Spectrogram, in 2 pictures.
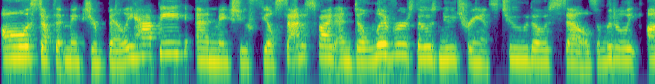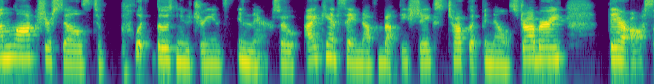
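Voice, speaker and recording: A woman speaks at a fairly quick pace with hardly any pauses, her fairly high pitch showing ordinary variation. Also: big swings in loudness. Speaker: nutrition product distributor. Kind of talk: sales pitch. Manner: fast; animated.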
